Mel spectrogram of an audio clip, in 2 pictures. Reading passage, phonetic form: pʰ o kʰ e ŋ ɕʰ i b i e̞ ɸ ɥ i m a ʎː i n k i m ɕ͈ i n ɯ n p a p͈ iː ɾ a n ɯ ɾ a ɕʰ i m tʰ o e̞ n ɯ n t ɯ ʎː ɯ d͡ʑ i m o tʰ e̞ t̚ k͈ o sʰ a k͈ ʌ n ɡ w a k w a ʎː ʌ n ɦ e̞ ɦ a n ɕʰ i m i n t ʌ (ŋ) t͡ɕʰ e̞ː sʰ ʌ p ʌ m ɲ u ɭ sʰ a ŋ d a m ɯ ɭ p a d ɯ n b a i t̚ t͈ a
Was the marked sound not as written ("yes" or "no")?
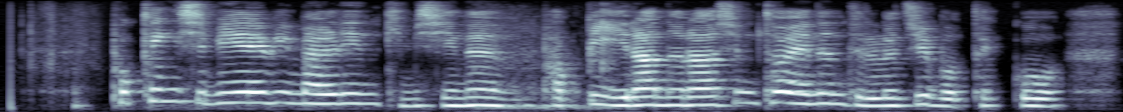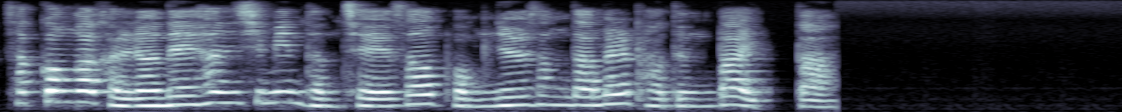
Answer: yes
